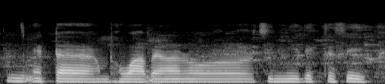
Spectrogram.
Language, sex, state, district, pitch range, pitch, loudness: Bengali, male, West Bengal, Alipurduar, 125-135 Hz, 130 Hz, -17 LUFS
